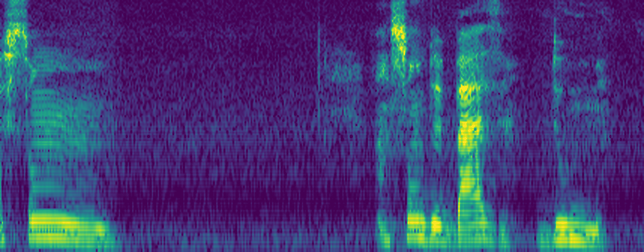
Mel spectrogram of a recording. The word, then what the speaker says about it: dum: c'est vraiment le son un son de base dum d u m deux camps s'inscrit on va prononcer avec son teint dum dum dum dum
